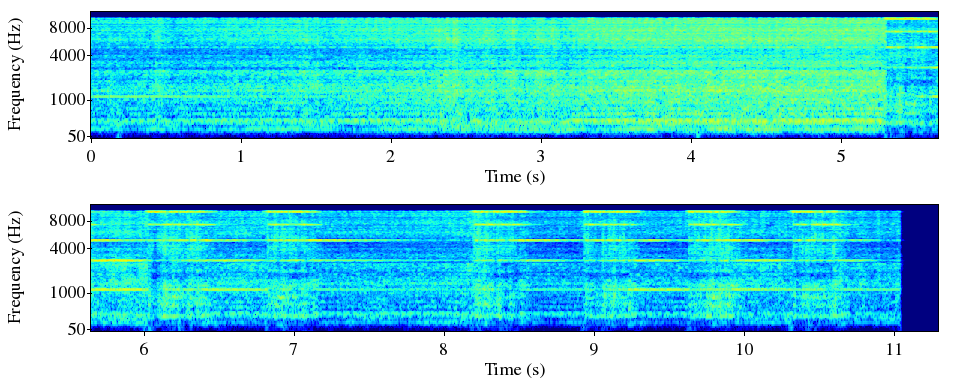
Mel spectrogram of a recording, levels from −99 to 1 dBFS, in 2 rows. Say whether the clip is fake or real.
fake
